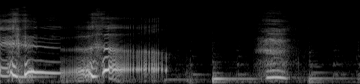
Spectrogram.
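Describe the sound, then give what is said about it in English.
A reader of a children's book voices a whining child, imitating the sound with wavering, drawn-out cries that give way to shorter, lower whimpering tones. “His whining is driving me crazy.”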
